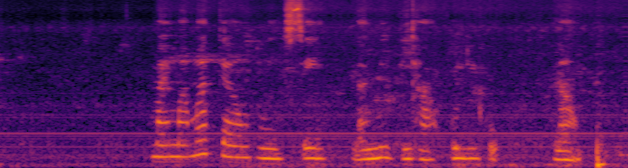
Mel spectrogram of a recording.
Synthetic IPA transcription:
majmamatɛɔŋnise | namibihahulihonaw

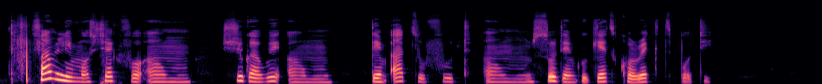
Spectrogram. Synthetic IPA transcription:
familimɔst͡ʃɛkfɔʔʌ̃m | ʃuɡaweʌm | d̥ɛ̃ma̰tʰːufudʔʌmsodɛ̃mɡoɡɛtkʰɔɹɛktb̥ɔ̰di

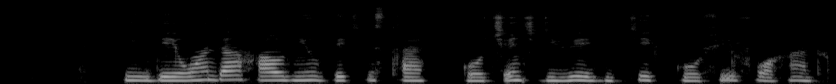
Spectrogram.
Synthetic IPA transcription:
hidewɔ̃ndəhawnjubekʰĩŋstʰaɪ | ɡ̥ot͡ʃẽnd͡ʒdiwedikʰek̚ | ɡofilfɔhãnd

